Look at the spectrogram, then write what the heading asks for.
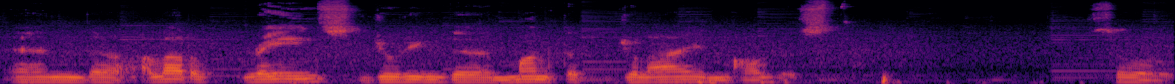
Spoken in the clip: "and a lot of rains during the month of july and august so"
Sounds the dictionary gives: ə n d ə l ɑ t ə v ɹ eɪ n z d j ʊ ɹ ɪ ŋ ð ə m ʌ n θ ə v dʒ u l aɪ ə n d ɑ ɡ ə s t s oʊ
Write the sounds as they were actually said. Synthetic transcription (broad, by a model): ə n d ə l ɑ t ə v ɹ eɪ n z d j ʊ ɹ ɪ ŋ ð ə m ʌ n t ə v dʒ u l aɪ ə n ɑ ɡ ə s t s oʊ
